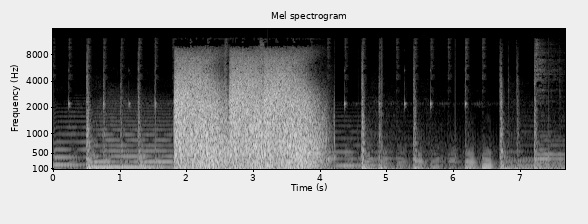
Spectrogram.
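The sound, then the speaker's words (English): Chiptune-style retro game music with sharp percussive hits, interrupted by a loud burst of noisy explosion sound lasting a couple of seconds before the beeping tune resumes. “And that little screen is going like, bass drum, explosion!”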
